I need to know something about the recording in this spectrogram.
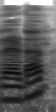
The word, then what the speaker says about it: রাডার: এই যে আমার পেছনে যে দেখছেন দুইটি জিনিস ঘুরছে, এগুলো হচ্ছে রেডার। যদিও বা আমরা রাডার নামেই চিনি, কিন্তু এটা সঠিক উচ্চারণ হচ্ছে রেডার।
